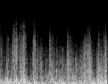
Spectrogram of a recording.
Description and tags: wind windy storm
storm, wind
